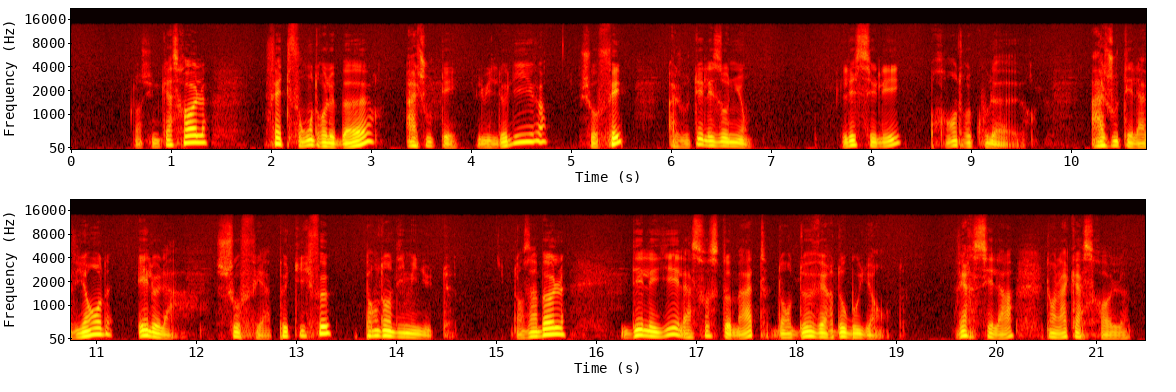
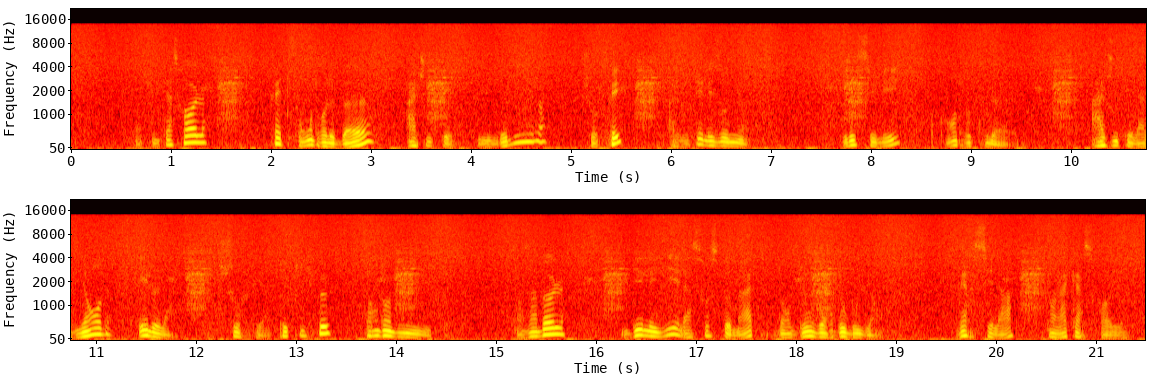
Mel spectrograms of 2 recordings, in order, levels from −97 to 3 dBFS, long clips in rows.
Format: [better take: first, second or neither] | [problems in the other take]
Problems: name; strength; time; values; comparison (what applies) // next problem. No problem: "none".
first | hiss; loud; throughout; 2 dB below the speech; faint in the first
